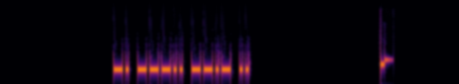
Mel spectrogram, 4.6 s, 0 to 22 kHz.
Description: Morse code, heard as a keyed tone, about 40 wpm, 700 Hz. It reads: N8QI
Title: USA Call Signs 40wpm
